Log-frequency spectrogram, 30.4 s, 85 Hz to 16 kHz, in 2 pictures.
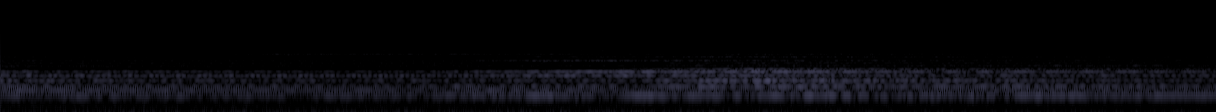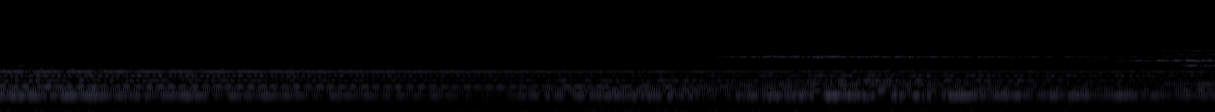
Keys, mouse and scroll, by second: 1.4 ctrl+z, 3.4 ctrl+z, 3.6 ctrl+z, 3.7 ctrl+z, 4.0 ctrl+z, 26.1 ctrl+z, 29.3 t, 29.6 F3, 29.9 F3.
